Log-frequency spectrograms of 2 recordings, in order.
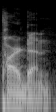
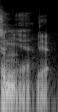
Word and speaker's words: Parton: Chihuahua would look amazing in one of these Doggie Partons. That's Oh, I'm sure my girlfriend will buy one of these. it's definitely Ton. It's not Done. It's her last name, not Pardon. But that was Parton, yeah.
